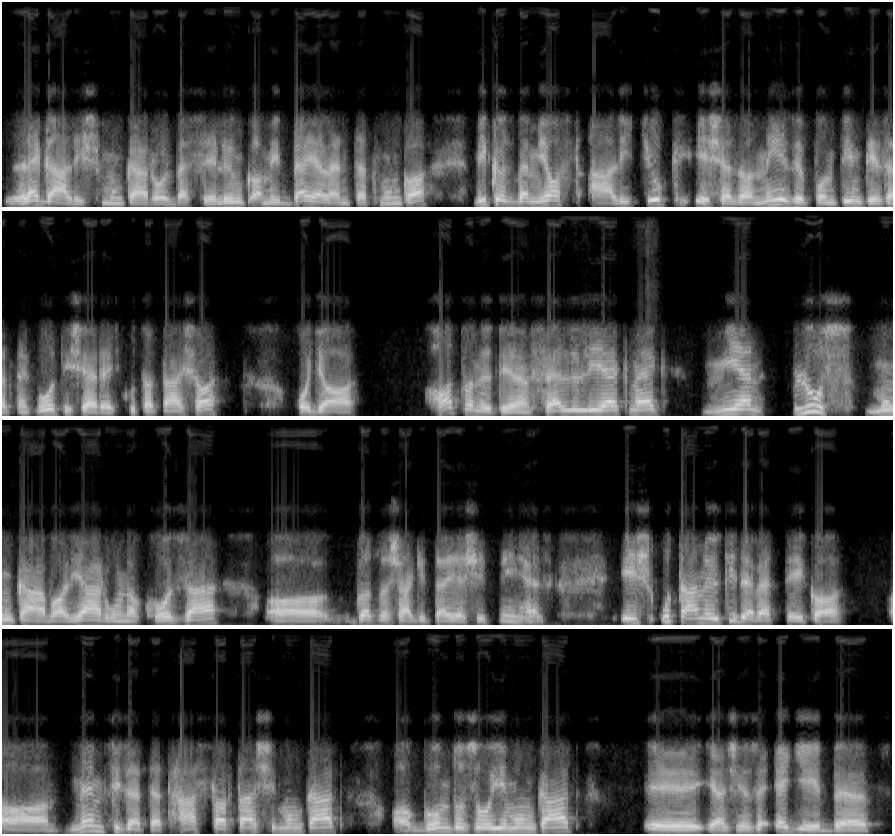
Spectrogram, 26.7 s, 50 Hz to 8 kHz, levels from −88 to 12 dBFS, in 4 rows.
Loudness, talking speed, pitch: -13 LUFS, 110 wpm, 160 Hz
